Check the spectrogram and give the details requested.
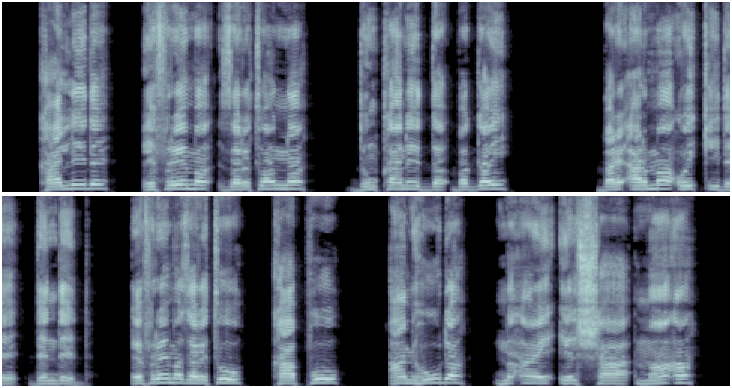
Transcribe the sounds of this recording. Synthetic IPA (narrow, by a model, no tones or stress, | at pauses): kʰaːlːiːd̪ɛ | ɛfɾe̞ːmɐzɐɾɛt̪ʊwaːnːɐ | d̪ʊŋkːaːne̞ːd̪ːɐbɐɡːɐj | bɐɾɛʔɐɾmaːʔɔjkʼːiːd̪ɛd̪ɛnd̪e̞ːd̪ːɐ̥ | ʔɛfɾeːmɐzɐɾɛt̪uː | kʰaːpːuː | ʔamɪhuːd̪ɐ | nɐʔɐjɛlʃaːmaːʔɐ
